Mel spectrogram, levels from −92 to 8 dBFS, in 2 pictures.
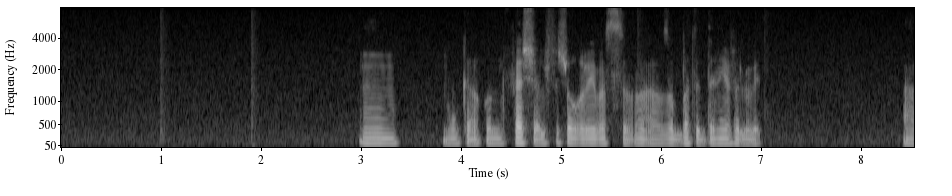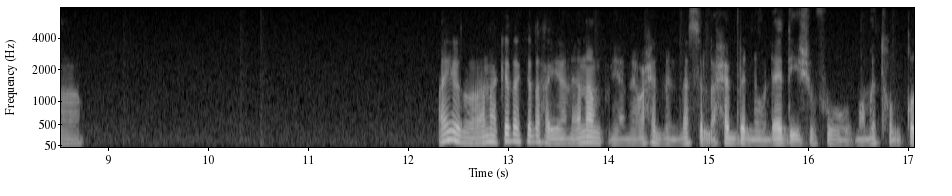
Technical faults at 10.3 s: none

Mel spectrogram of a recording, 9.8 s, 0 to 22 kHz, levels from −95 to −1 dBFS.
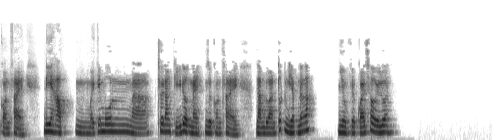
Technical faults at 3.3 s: adaptive stream at a lower bitrate

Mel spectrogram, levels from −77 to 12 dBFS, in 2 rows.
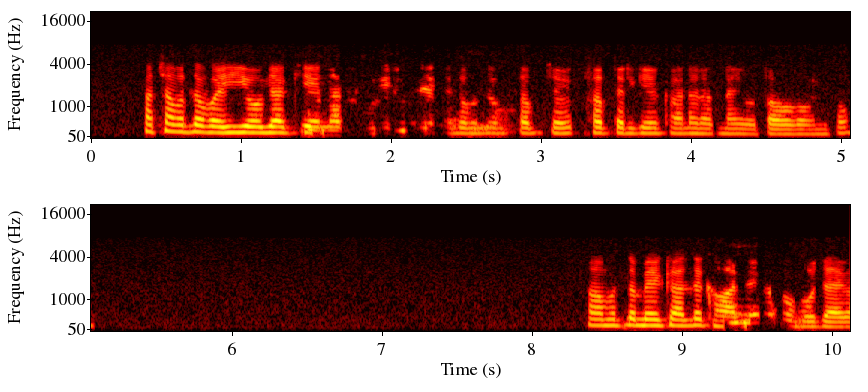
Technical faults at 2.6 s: speech suppressed in double talk

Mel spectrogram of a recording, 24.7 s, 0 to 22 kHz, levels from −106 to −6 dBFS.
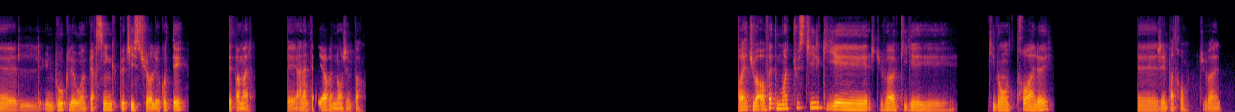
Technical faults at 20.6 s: none

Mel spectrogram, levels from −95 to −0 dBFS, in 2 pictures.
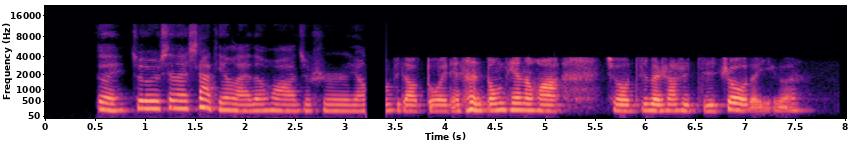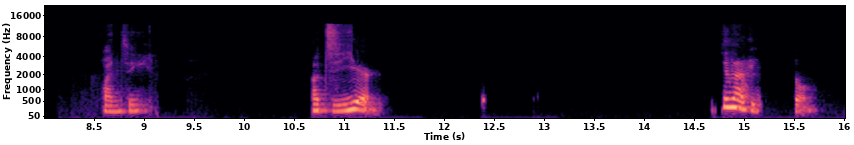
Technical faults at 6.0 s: input switched to a poorer device

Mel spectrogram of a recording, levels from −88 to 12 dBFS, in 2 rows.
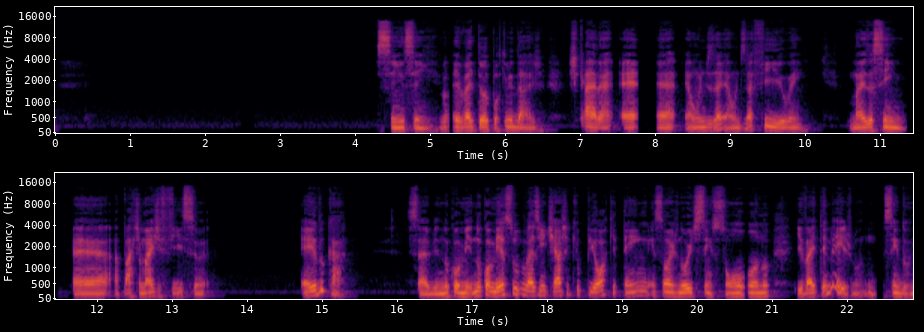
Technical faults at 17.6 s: AAC frame loss with concealment

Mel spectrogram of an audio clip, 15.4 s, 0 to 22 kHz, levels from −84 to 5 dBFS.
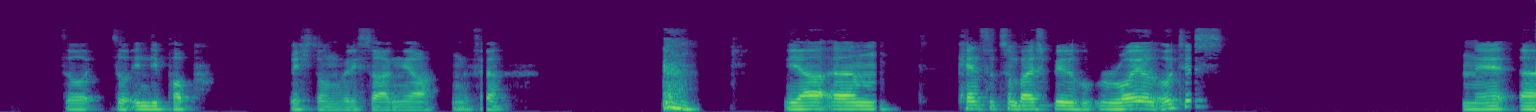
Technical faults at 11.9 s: low-delay AAC compression; AAC frame loss with muting

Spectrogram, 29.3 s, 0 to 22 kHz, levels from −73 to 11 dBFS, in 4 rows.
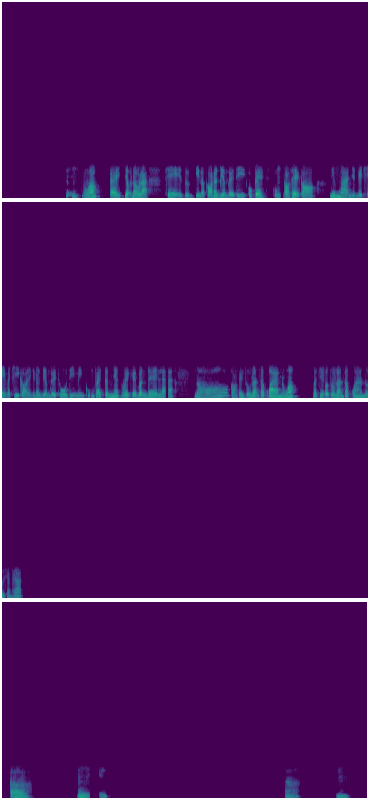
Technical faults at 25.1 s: none

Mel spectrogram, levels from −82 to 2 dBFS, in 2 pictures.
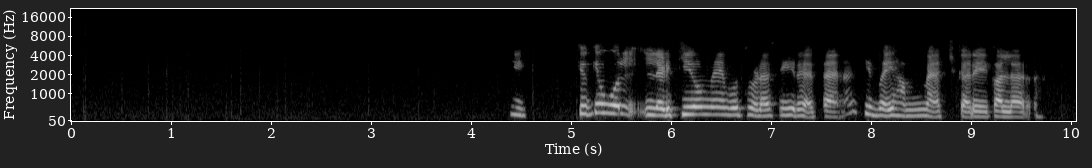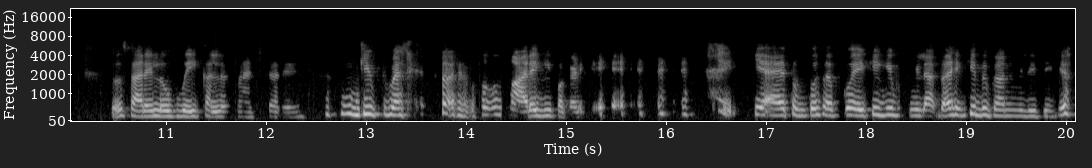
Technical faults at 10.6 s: none

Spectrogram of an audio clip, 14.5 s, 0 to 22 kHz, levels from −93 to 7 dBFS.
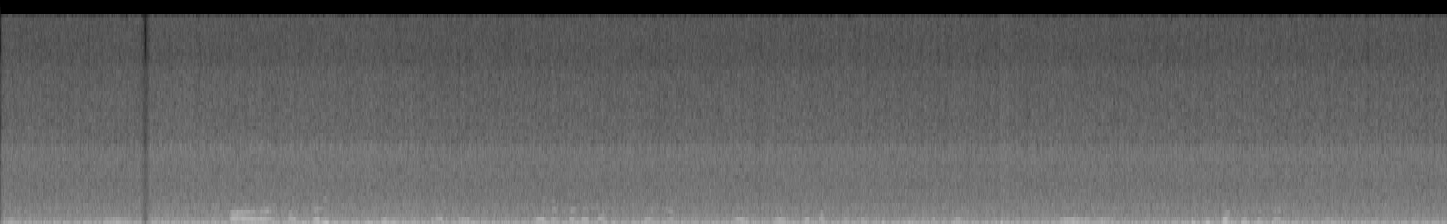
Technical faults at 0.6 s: echo leak

